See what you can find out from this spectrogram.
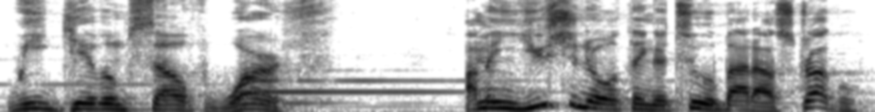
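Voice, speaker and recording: An actor playing an intense, embittered young community activist in an audio drama, impassioned and slangy. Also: male voice, mid-range voice, expressive, moderate pace, in a large hall, music in the background, lightly acted. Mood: firm.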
